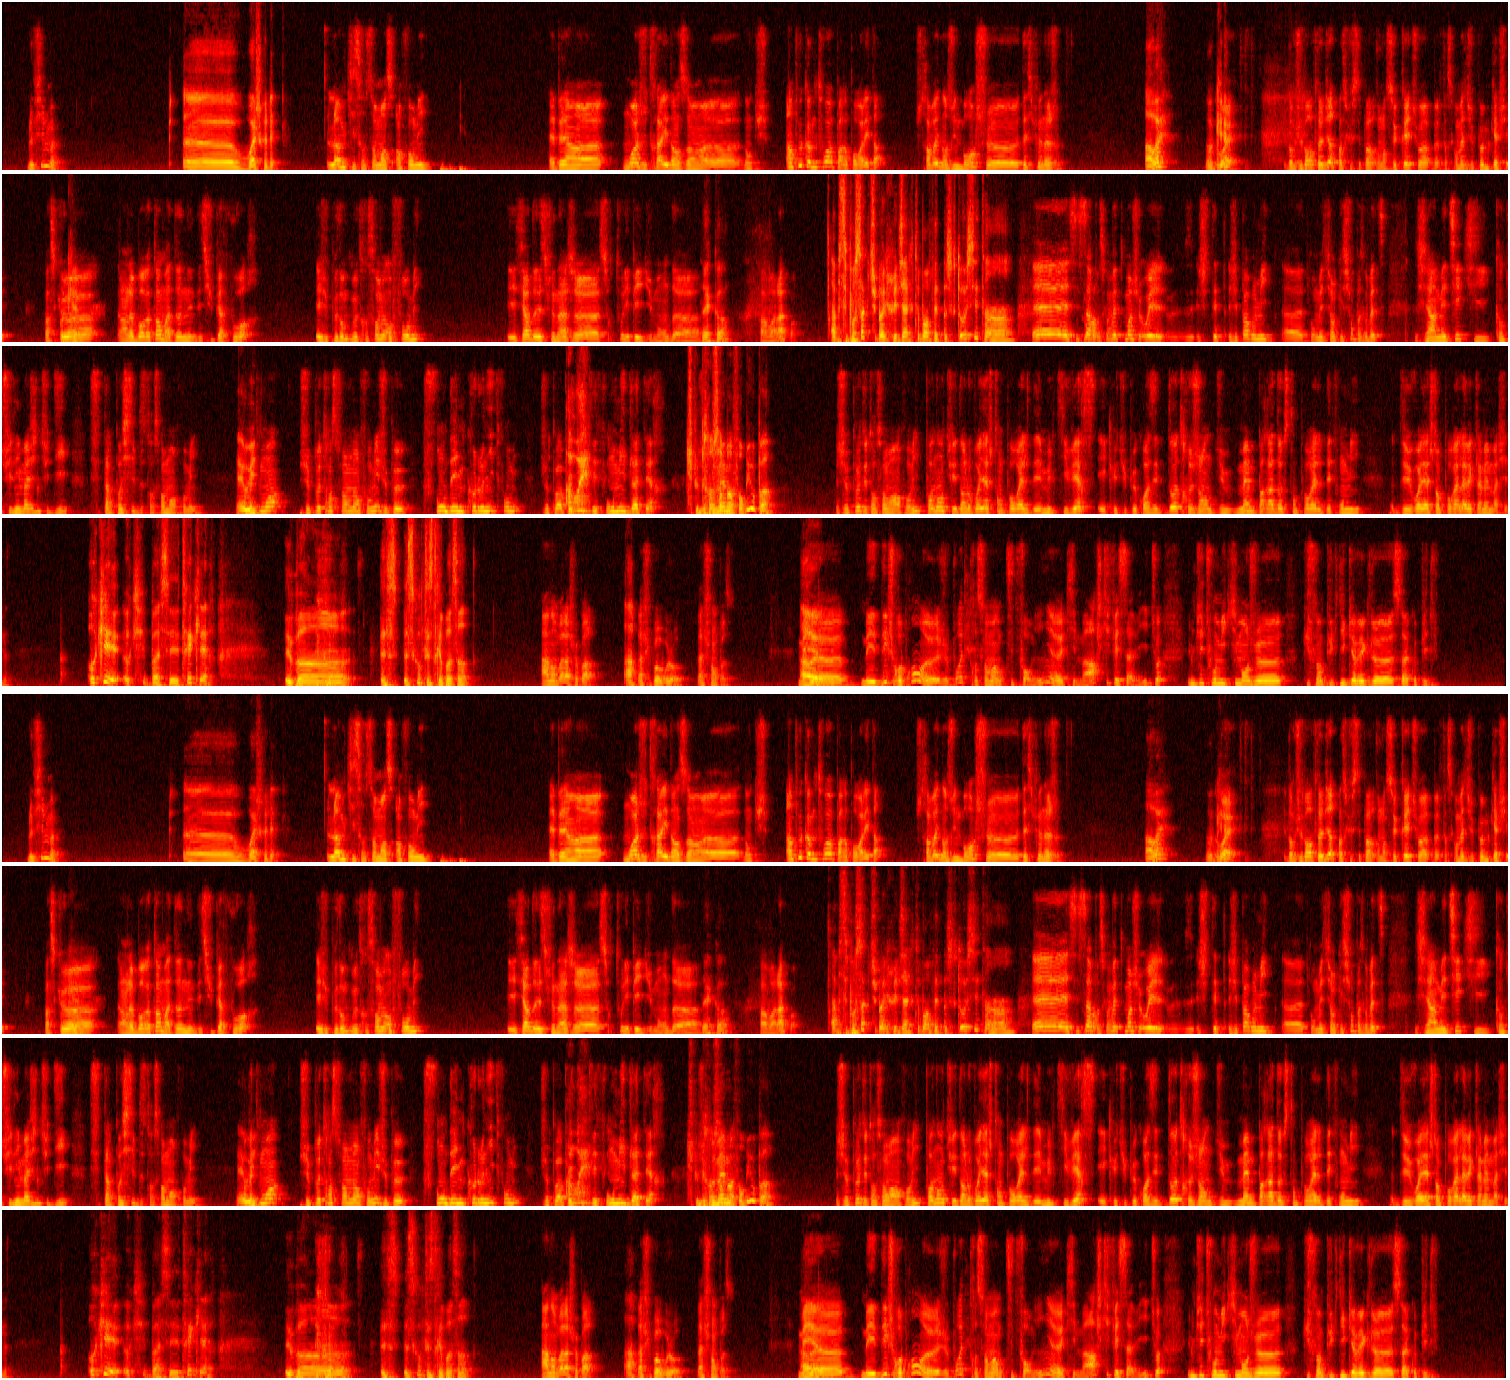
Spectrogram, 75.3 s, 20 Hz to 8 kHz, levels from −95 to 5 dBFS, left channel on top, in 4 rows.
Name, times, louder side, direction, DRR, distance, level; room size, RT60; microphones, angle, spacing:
voice 1, 0.3-0.7 4.1-5.3 6.8-9.6 9.8-11.0 11.4-13.2 15.1-15.4 16.0-18.9 19.4-20.0 20.3-22.0 22.8-24.1 25.1-27.6 28.3-28.6 31.7-36.1 36.5-38.5 38.8-40.1 40.7-41.1 41.4-44.1 44.4-45.9 46.4-46.8 48.1-54.6 55.0-56.6 60.4-60.7 63.2-63.9 64.4-65.6 66.4-72.5 72.8-74.4, right 1 dB, 10° right, 0.4 m, -34 dB
voice 2, 2.3-3.4 14.3-14.6 15.1-15.3 15.9-16.1 19.7-19.8 27.6-28.2 29.2-31.7 32.4-32.5 40.6-40.8 44.7-45.0 46.3-47.3 57.6-59.6 60.0-60.8 61.2-62.3 64.3-64.4 66.5-66.8, left 4 dB, 90° left, 0.6 m, -33 dB
4.4 x 3.2 x 3.4 m
head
